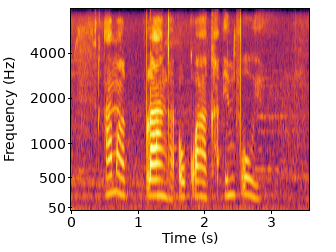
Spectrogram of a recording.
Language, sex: Xhosa, female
